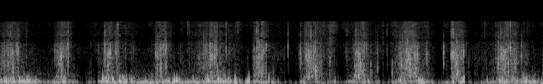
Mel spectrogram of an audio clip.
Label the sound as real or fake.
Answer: real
